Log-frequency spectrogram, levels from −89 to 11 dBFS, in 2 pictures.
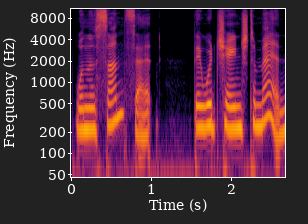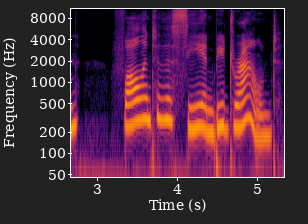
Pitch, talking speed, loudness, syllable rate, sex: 245 Hz, 180 wpm, -17 LUFS, 4.4 syllables/s, female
